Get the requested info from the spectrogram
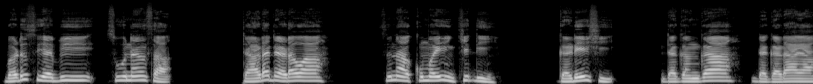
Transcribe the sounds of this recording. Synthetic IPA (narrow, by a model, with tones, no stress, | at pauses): bɐ˨ɽsu˨ja˦bi˦suː˦nɐ˦nsa˨ʔ | taː˨ɽe˦da˨ɽɐ˦waː˦ | sʊ˦naː˨kʷʊ˦ma˦jɪ˦˨ŋkʲɪ˦ɗiː˨ | ɡɐ˨ɽeː˦ʃi˨ | dɐ˨ɡɐ˨ŋɡaː˦dɐ˨ɡa˨ɽaː˦jaː˦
